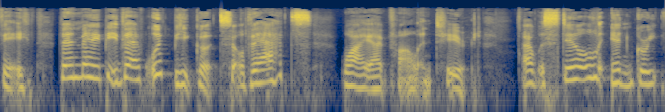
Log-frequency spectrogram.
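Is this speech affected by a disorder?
Yes: spasmodic dysphonia; brain condition, muscles miscoordinate, care at UT Health Science Center, speech therapists; voice problem, speech gets out of whack, still able to speak if careful.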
